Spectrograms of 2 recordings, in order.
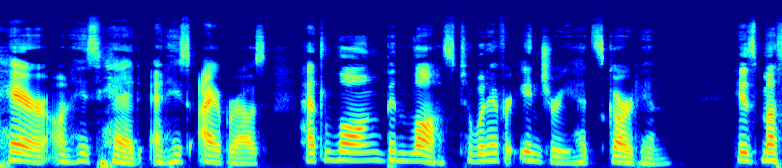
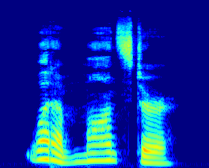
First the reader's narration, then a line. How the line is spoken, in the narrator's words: A woman in the audience could be heard gasping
